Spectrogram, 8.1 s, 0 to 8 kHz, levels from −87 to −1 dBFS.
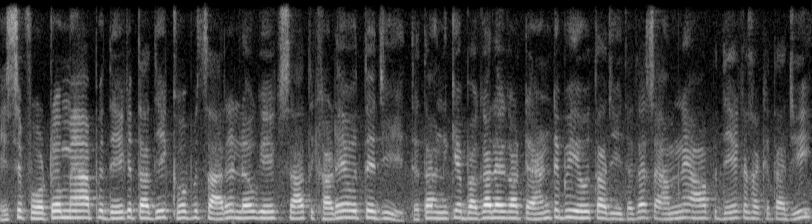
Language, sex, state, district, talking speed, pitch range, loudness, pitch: Hindi, male, Bihar, Begusarai, 205 wpm, 210-235 Hz, -17 LUFS, 225 Hz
